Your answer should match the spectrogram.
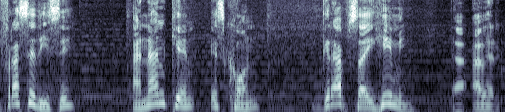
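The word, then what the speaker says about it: ὑμῖν: La frase dice: Ananken eskon grapsai himin. A ver, yo sé que ahí está una U, pero se pronuncia como I. ¿Qué quieres? Yo no escribí el griego. Comienzo de nuevo. Ananken eskon grapsai himin parakalon epagonisestai.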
